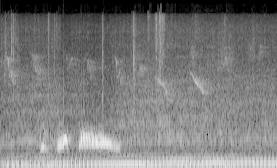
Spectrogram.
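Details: Spotted dove, one of two birds set side by side to compare their 'inner-circle' cooing style: two short soft rising notes, then a longer drawn-out falling coo, over a steady low rumbling hum.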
